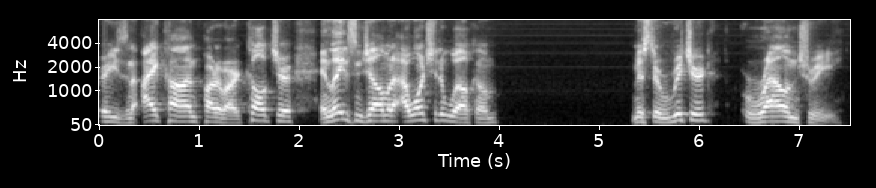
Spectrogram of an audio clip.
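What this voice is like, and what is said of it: Polished radio announcer voice. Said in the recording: “I'm listening to your radio voice.”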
